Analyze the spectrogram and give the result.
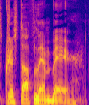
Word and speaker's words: Christophe Lambert: His the true pronunciation of his name is Christophe Lambert. It is, but the American version is Christopher Lambert.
